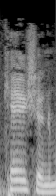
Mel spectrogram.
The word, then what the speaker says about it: Kashian: Jackie Kashian rhymes with vacation.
